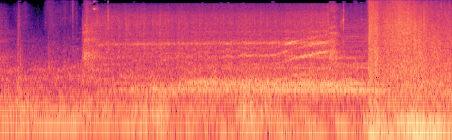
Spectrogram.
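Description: A metal pulley whirs and squeals along a taut rope.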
